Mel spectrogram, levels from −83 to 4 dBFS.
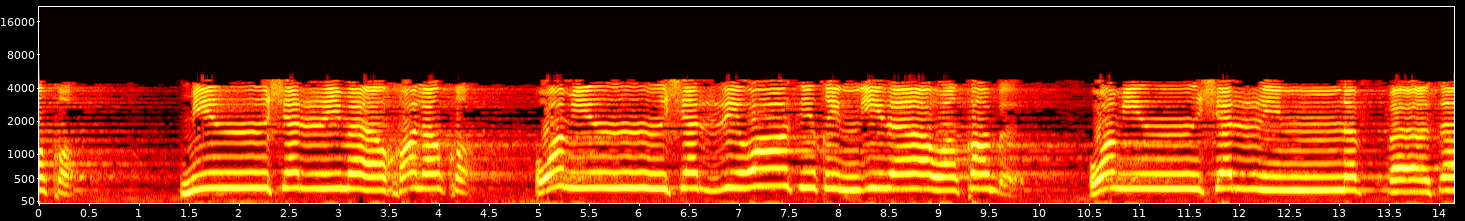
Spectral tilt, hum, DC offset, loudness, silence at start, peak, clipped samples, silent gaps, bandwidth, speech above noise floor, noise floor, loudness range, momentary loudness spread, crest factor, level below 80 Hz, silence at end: -5 dB/octave; none; under 0.1%; -9 LUFS; 0 s; 0 dBFS; 0.2%; none; 5.4 kHz; 29 dB; -39 dBFS; 2 LU; 8 LU; 10 dB; -46 dBFS; 0 s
